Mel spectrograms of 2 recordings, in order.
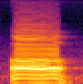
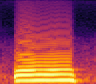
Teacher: जब ऊ बोलेंगे तो हमारे ओंठ किधर को जाएंगे, आगे को जाएंगे। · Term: ओष्ठ वर्ण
